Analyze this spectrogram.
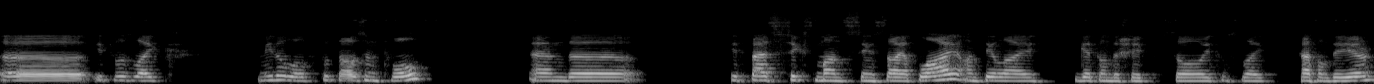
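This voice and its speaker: Speaking with a Croatian accent, a man uses a high pitch. He goes at a very slow pace, with long, frequent pauses. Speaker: author, former cruise ship worker. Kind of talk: interview. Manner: hesitant, with fillers.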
